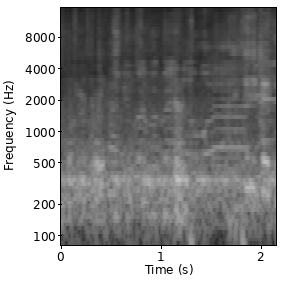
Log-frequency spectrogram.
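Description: Steady airliner cabin drone with faint voices. A little over a second in, music comes in with a deep bass beat about twice a second and a wavering sung or played melody.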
